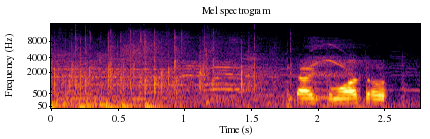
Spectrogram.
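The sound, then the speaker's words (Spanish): A studio audience applauds with steady, moderate clapping for nearly two seconds, welcoming a skydiver guest, then a man's voice speaks briefly and loudly as the applause fades. “¿Lo aplauden así cuando se lanza del avión?”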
